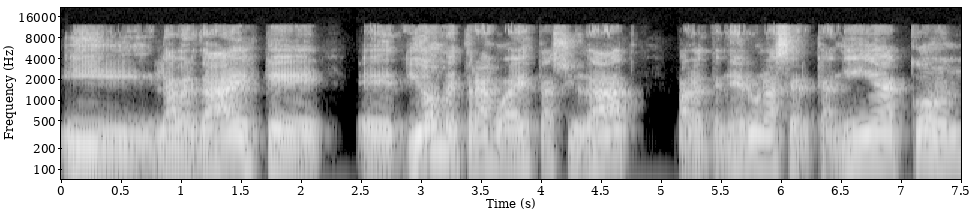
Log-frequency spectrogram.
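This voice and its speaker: Speaking at a very slow pace in a Venezuelan accent, a man keeps to ordinary pitch variation. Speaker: ministry leader. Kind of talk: leadership talk to online audience.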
